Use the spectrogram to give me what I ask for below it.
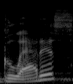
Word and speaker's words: GLaDOS: As far as how you pronounce GLaDOS, GLaDOS, Gladys apparently is a viable option. It's at least in the Wikipedia page.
